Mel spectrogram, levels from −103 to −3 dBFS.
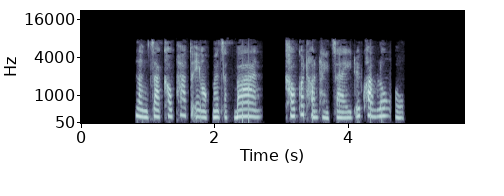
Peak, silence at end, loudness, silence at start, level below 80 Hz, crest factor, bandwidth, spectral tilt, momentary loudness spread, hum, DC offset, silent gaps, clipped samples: -4 dBFS; 0.9 s; -23 LUFS; 0.8 s; -60 dBFS; 22 dB; 8 kHz; -3.5 dB/octave; 9 LU; none; under 0.1%; 2.75-3.06 s; under 0.1%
